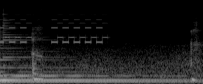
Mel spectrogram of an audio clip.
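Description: Smartphone ringtone for an incoming call: a quick run of short high electronic beeps in the first second, over a sustained low music chord that fades away.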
